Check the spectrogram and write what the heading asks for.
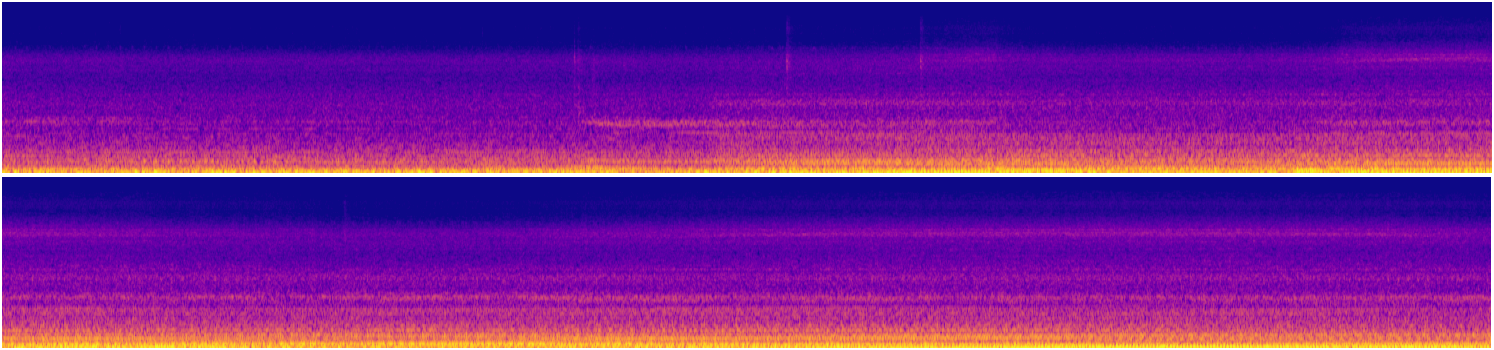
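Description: Mercedes-Benz Citaro city bus engine running with a steady low rumble; the engine note shifts a couple of times, and a faint high whine comes in about halfway through.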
